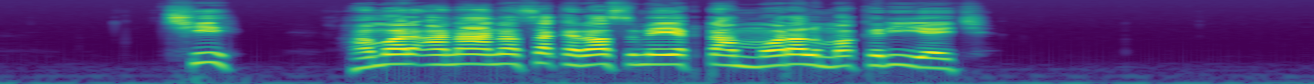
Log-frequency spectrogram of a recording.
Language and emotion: Maithili, disgusted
